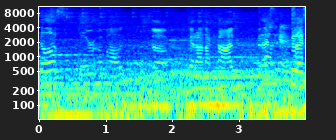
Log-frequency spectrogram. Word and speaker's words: Peranakan: Can you tell us more about the Peranakan? Okay. Did I say it right? Actually, it's like Peranakan. Because it's like they pronounce P like B. B. Yeah, it's like the same as B.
